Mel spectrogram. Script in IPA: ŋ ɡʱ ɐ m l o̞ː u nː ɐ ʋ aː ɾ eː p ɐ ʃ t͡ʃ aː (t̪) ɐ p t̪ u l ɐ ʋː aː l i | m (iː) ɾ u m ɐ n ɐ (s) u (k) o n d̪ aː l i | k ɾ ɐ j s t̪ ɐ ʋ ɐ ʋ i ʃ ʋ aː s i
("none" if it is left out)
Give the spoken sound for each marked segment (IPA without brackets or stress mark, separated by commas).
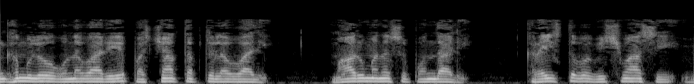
t̪, aː, s, p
